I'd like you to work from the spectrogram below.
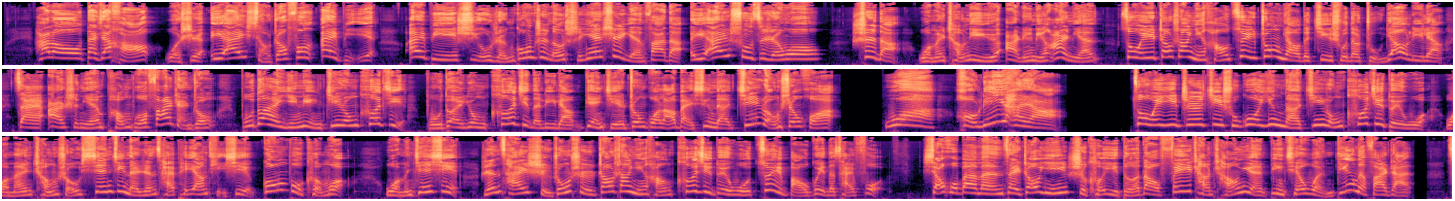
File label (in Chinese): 男童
